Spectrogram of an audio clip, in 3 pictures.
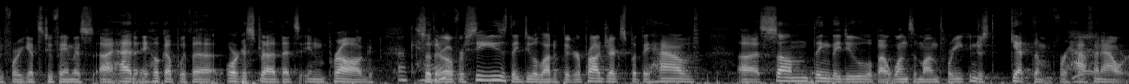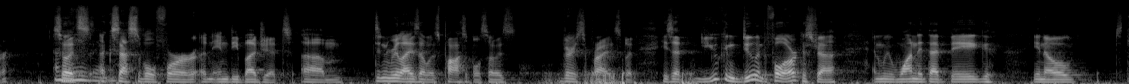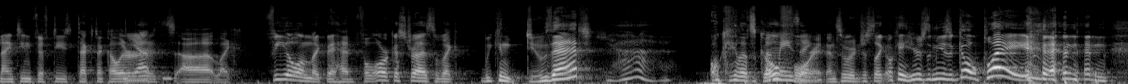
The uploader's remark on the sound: We are live, on-location at the Broadwater for We Make Movies International Film Festival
